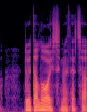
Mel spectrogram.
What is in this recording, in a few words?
"loes", Welsh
